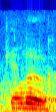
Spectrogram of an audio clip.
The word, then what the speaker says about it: Gelug: After extensive training in, never been sure how to pronounce that word. Does anybody know? Nyingma. And this word? Gelug.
